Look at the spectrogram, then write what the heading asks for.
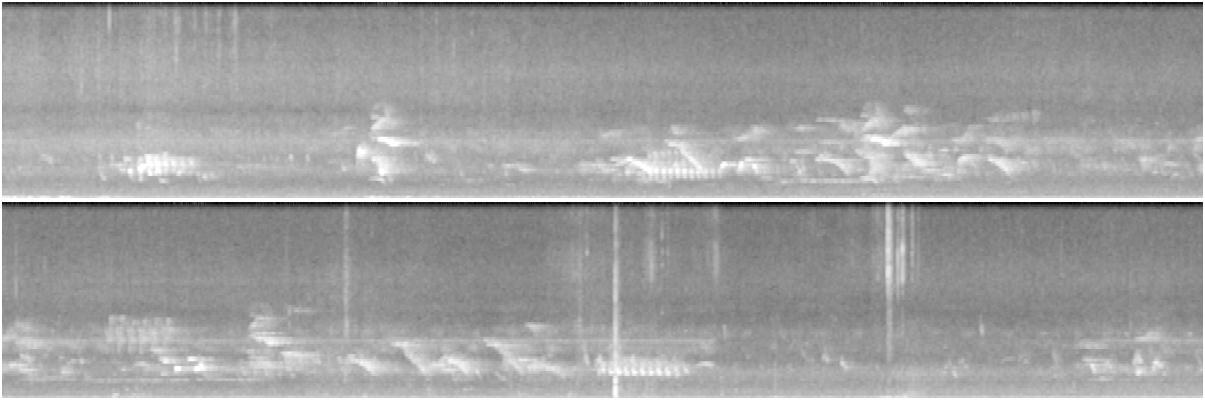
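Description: Several wild birds singing and calling, with many short chirps and trills overlapping, busiest in the middle. A single sharp click about three quarters through.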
